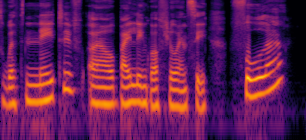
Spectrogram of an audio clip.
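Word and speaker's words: Fula: Fuller, French, Wallof and English. Do I have the right pronunciations?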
